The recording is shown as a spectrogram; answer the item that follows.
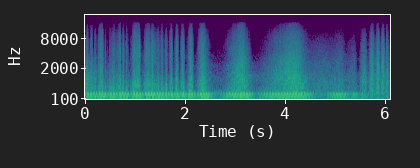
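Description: Procedurally generated electronic sound of a light-and-sound installation: a dense, steady low drone with washes of noise that swell and fade about once a second above it. The drone briefly drops away near the end.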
